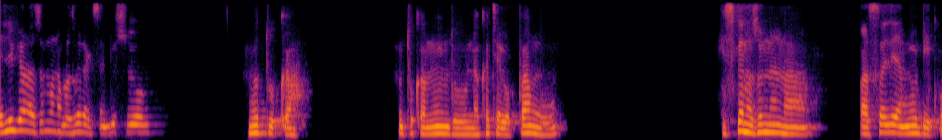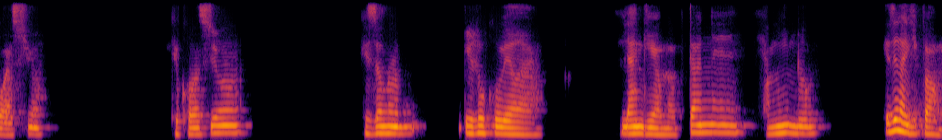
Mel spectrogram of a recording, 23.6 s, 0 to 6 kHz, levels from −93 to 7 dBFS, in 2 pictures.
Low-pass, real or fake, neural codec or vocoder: 5.4 kHz; fake; codec, 16 kHz, 2 kbps, X-Codec, HuBERT features, trained on general audio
